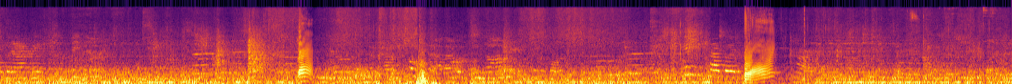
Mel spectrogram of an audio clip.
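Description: Two short, buzzy fart noises from the Pooter, a handheld fart-sound toy, whose pitch bends sharply: one about three seconds in and a longer one at about seven and a half seconds. They sound over a steady low store hum and background murmur, with a single sharp knock just after four seconds.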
